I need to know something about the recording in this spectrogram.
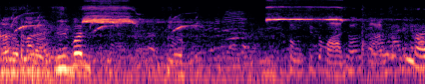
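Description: A referee blows a whistle in sharp blasts.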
